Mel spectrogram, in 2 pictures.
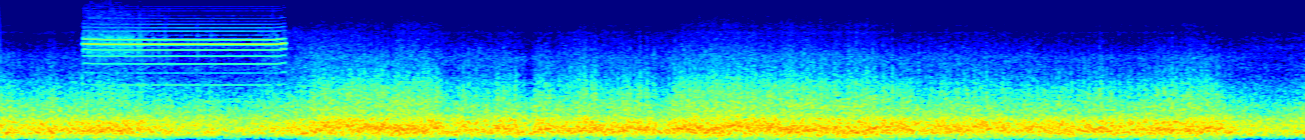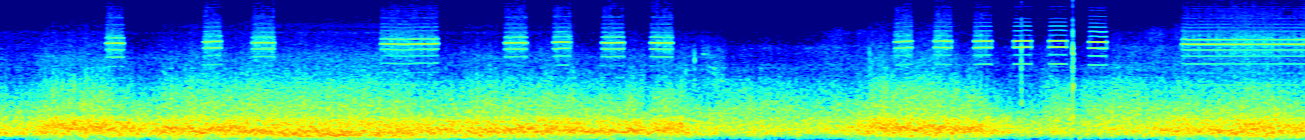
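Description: Wind roars steadily past a microphone in flight.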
